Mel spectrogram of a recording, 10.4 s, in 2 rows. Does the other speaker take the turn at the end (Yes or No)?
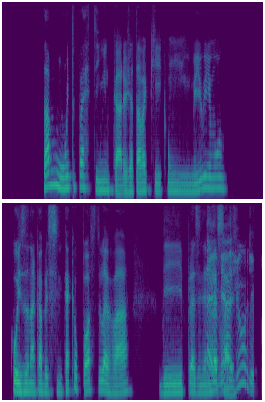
Yes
